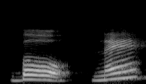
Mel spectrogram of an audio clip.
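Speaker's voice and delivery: slow, split into BO, NE, CA with pauses; syllable by syllable. Shown as a demonstration. Teacher marking the syllables for a child, slow and paused. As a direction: say BONECA in three separate drawn-out syllables. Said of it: "A gente vai falar mais pausado do que de normal".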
